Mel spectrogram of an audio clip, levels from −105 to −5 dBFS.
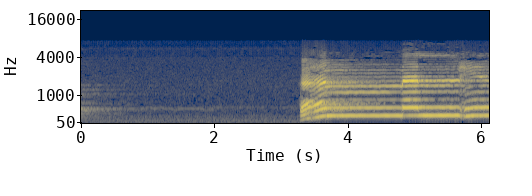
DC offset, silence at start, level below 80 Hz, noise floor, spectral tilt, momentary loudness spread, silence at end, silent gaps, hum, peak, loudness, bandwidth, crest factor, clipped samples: under 0.1%; 0 s; -74 dBFS; -62 dBFS; -6.5 dB/octave; 8 LU; 0 s; none; none; -6 dBFS; -20 LUFS; 5.6 kHz; 16 dB; under 0.1%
